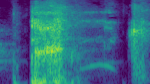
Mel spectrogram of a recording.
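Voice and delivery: laugh. Real, not acted. Laugh after mock shout.

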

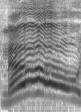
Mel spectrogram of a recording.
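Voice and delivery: hammed-up high protest; emphatic no. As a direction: fire back a stubborn no. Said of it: "And she's like".

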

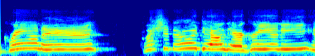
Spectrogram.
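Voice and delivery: high teasing call up from the balcony; kids screaming up at grandma. Retold or imitated. Kids on the balcony taunting grandma by the pool, high teasing yell. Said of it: "And we would scream".

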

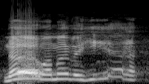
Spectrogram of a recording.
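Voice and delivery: sing-song hide-and-seek taunt; playful hiding God. Pretend. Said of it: "hide behind a tree and go".

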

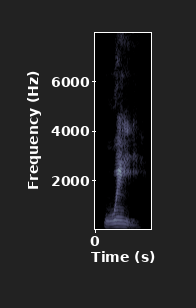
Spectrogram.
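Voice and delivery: "wei" low with a clear e; correct pronunciation. Shown as a demonstration. Teacher reminds learners how to read ui, correct pronunciation. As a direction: glide "wei" through u-e-i. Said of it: "tenemos que acordarnos de".

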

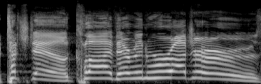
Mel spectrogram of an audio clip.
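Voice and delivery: high, drawn-out, shouted touchdown call; a kid yelling his own name in triumph after a score; kid's touchdown cheer. Retold or imitated. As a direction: announce yourself like a stadium announcer. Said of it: "and he'd go".

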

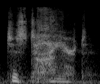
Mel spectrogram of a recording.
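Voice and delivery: a weary hush; whispered. Real, not acted. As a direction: breathe the word tired out in a whisper. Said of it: "many are tired".

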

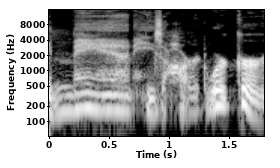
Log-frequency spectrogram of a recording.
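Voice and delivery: soft whispered wish; hushed whisper. Retold or imitated. Mother whispers the praise she hoped to hear. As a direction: whisper it like a longed-for compliment.

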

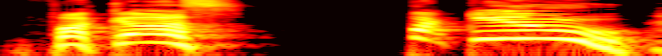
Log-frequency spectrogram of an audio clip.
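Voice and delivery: high-pitched mock yell. A narrator's reading. Matt at the door to the listener, yelling. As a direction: read as a high, strained shout. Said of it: "Matt stares me in the eyes and yells".

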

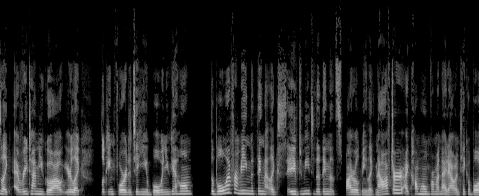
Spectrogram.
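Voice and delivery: ordinary delivery

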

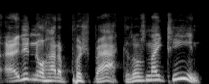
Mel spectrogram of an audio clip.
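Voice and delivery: normal talking voice

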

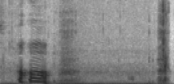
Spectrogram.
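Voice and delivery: soft, breathy laugh. Real, not acted. Host amused by own calorie remark, soft laugh.

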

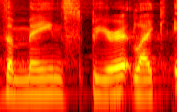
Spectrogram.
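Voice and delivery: ordinary talk, nothing marked

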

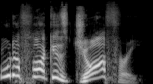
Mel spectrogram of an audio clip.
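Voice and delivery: high-pitched Boston complainer; Boston accent. Acted. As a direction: gripe in an exaggerated, squeaky-high Boston accent. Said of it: "that has that real accent".

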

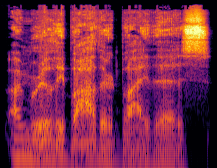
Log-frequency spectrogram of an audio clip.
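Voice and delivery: deep, slow caveman growl; angry caveman voice. Acted. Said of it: "In a really angry caveman voice".

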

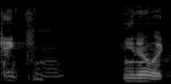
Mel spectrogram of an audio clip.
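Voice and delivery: hushed, discreet "hey"; quietly tip off a friend. Acted. Nice friend discreetly flagging food in a tooth, hushed. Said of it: "really nice and is discreet".

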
